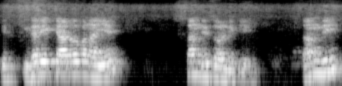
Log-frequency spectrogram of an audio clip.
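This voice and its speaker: Male teacher, high voice, quizzing students; distant, roomy classroom recording. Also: animated, a little slow, a little mellow. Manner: checks understanding with repeated "theek hai na?". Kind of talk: classroom lecture on Hindi grammar. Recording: echoey room, distant mic.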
